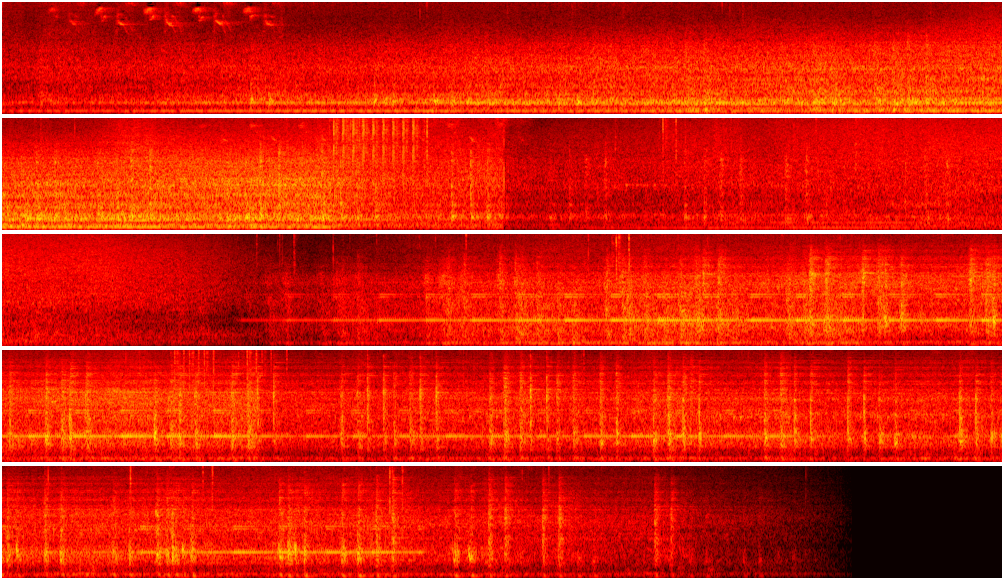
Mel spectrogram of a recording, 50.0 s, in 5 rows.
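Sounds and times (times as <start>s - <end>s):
wheels clacking over rail joints: 0.0s - 20.4s, 22.4s - 48.2s
diesel train engine rumble: 0.0s - 48.4s
steady whining tone: 22.4s - 44.7s.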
